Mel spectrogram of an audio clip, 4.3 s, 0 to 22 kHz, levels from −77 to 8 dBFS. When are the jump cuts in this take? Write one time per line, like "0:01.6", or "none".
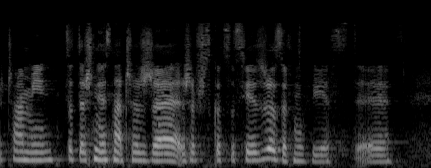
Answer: none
